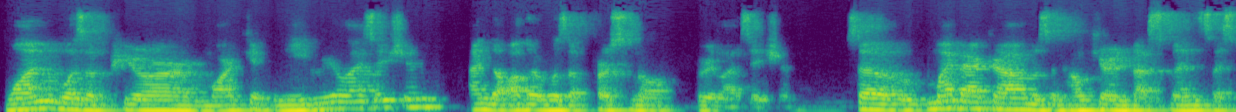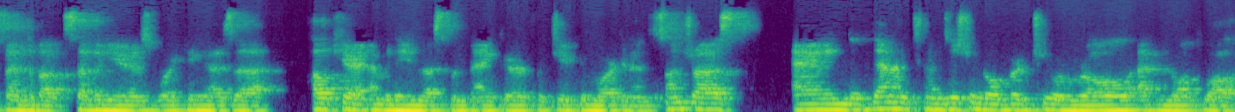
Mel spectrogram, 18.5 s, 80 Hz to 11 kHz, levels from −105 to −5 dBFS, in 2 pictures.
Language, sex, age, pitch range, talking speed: English, male, 30-49, 115-135 Hz, 155 wpm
